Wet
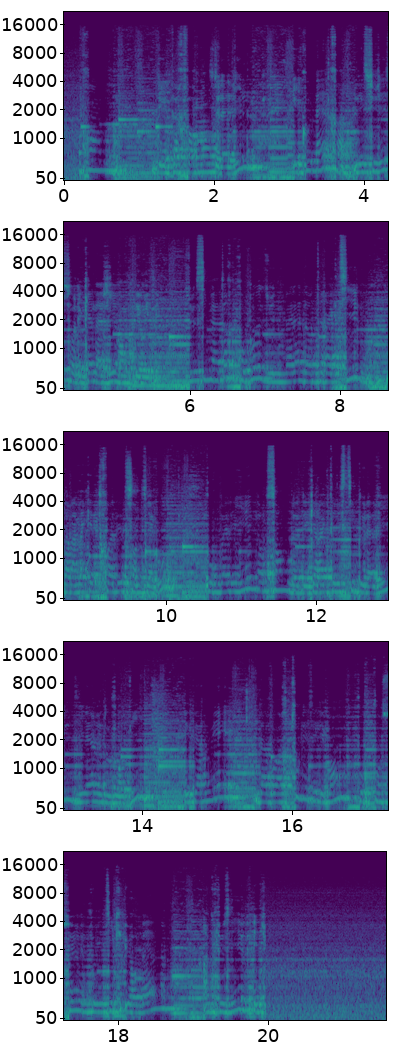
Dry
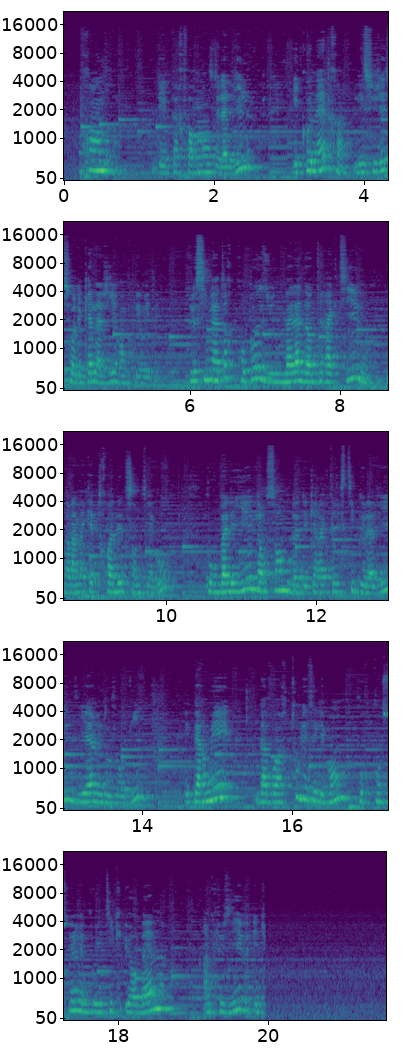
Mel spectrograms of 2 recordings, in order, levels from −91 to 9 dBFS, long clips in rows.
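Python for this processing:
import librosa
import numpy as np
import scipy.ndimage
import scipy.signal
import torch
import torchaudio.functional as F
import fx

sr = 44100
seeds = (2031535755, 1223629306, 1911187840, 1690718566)

y = fx.over_compress(x, sr, threshold_db=-40.0, ratio=-1.0)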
